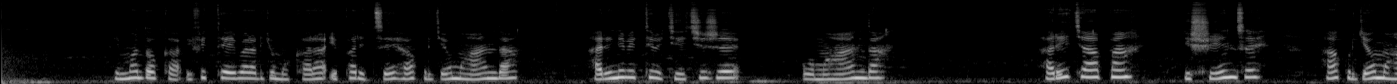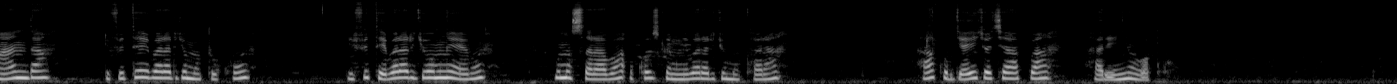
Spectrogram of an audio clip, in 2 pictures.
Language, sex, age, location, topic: Kinyarwanda, female, 25-35, Huye, government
